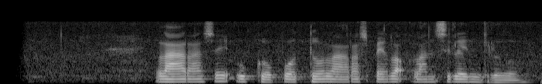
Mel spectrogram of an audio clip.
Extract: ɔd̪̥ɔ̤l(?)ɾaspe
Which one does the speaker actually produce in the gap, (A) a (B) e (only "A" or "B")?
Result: A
